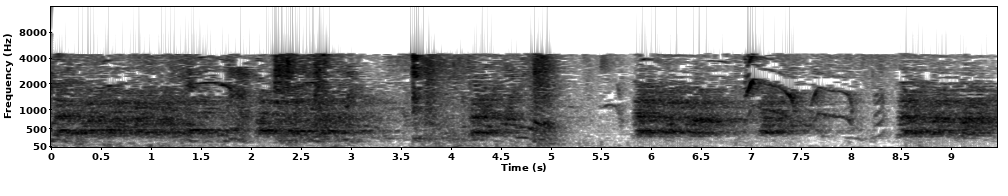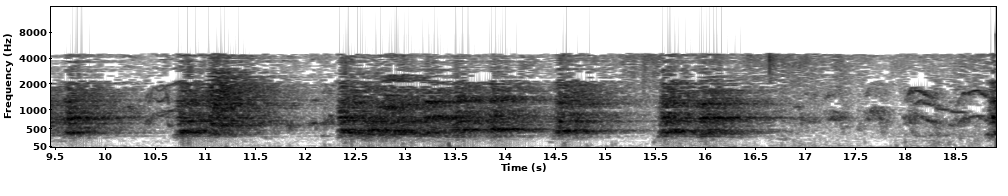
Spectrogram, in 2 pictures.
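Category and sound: animal, puppies yipping and barking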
